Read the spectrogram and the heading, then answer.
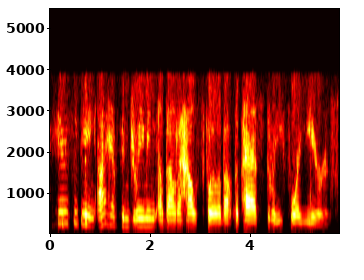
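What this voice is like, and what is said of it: Hoarse, losing her voice. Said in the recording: “I'm a little hoarse today, a little laryngitis ... Losing my voice a little bit”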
